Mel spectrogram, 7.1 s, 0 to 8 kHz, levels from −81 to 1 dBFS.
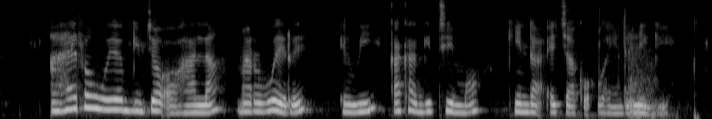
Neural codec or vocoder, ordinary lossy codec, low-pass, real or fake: codec, 16 kHz, 4 kbps, X-Codec, WavLM features, trained on Multilingual LibriSpeech; none; none; fake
